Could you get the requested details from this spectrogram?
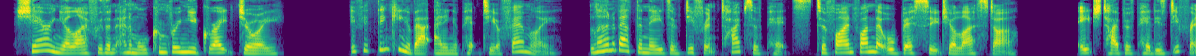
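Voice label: English Australian, female, narration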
